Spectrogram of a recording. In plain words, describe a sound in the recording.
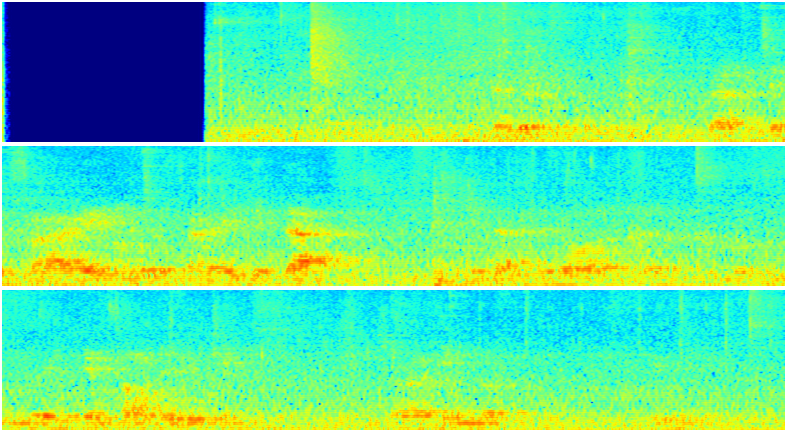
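A middle-aged man speaks calmly to a room.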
